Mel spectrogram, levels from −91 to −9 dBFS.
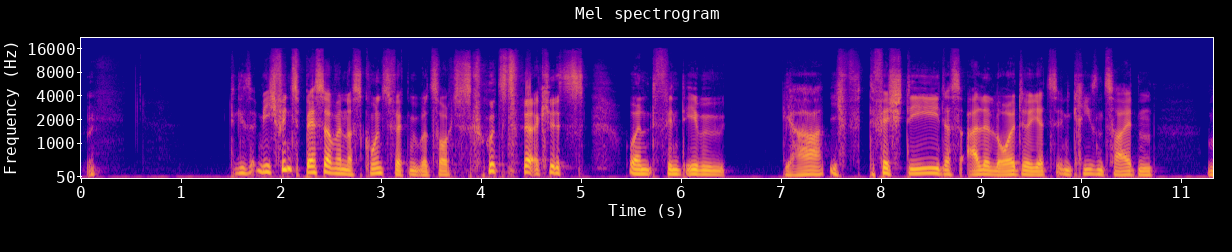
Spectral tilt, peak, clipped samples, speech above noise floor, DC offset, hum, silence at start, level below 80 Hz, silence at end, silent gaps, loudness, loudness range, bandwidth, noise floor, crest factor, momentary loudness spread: -5.5 dB/octave; -6 dBFS; under 0.1%; 38 dB; under 0.1%; none; 0.05 s; -50 dBFS; 0 s; none; -24 LUFS; 2 LU; 16 kHz; -62 dBFS; 18 dB; 12 LU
